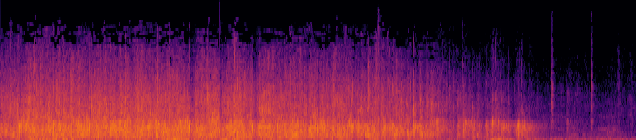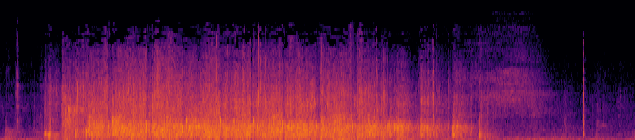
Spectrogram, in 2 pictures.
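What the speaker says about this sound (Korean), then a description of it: "큰 박수로 맞이해 주시기 바랍니다." A party delegates' convention crowd in Cheonan gives loud, dense applause to welcome a party leadership candidate. It dips briefly midway, surges again, then fades out toward the end.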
